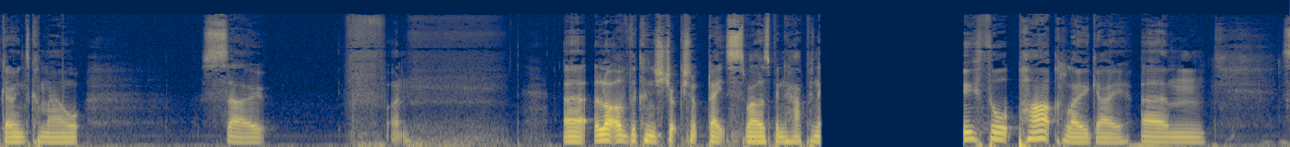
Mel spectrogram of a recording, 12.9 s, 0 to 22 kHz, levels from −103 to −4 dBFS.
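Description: Speech with an audio dropout to silence from 8.20 to 9.64 s, right after "as well has been": 1.43 s of silence with no room tone, likely from a lost input link.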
